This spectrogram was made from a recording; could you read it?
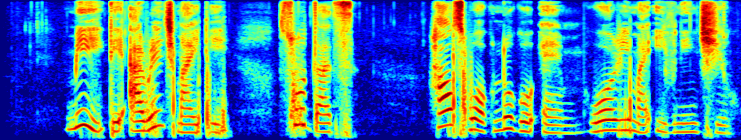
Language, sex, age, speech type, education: Nigerian Pidgin, female, 15-29, spontaneous, tertiary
